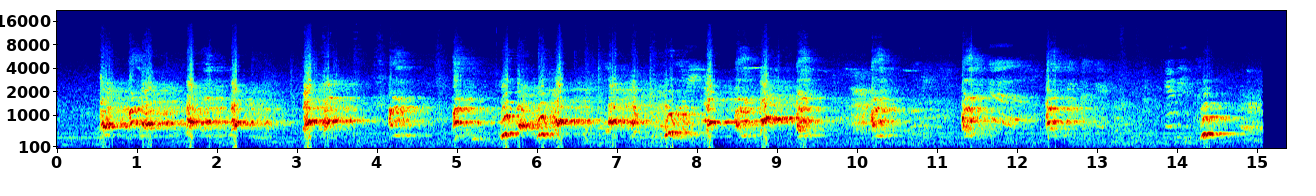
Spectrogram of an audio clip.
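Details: Dogs barking steadily for about fifteen seconds, a rapid run of harsh, overlapping barks with yips mixed in, echoing indoors.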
